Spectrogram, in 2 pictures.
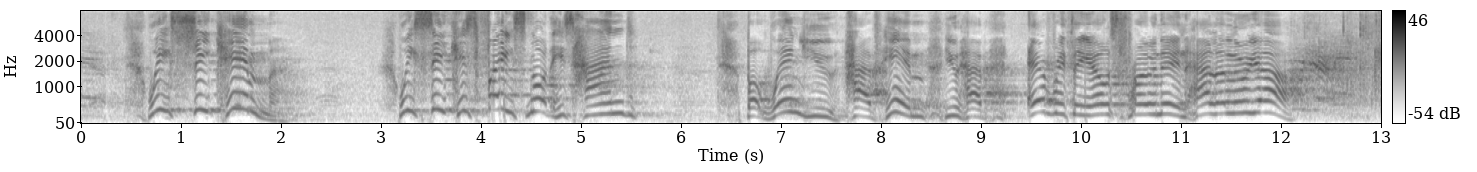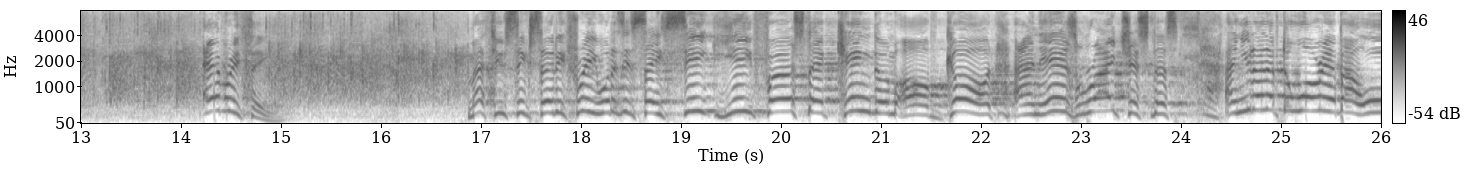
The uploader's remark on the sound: preaching at a Church in Boston.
